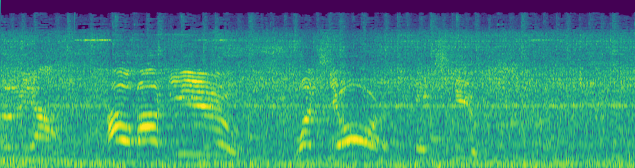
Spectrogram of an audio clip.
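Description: Loud street preaching: a voice shouting in long rising-and-falling phrases over a steady low rumble of traffic.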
